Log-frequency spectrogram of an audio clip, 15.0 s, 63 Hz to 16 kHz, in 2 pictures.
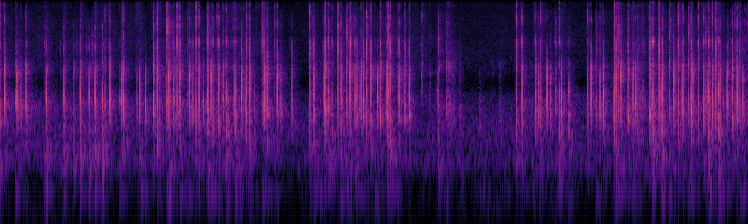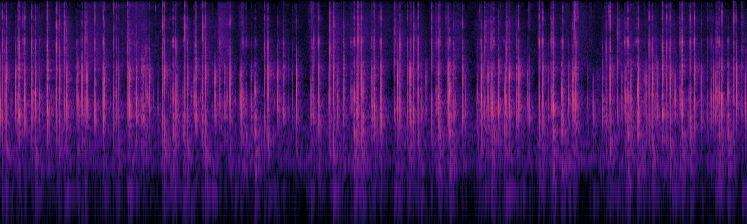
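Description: Fingertips type steadily on the plastic keycaps of a white-pink full-aluminum 65% mechanical keyboard with linear switches. A dense stream of short, crisp clacks sits mostly in the midrange, with a brief lull around four to five seconds before the typing resumes.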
